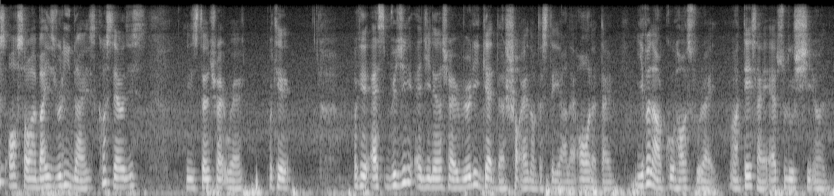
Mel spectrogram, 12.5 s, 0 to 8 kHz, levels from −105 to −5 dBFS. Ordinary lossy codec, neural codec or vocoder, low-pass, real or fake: none; none; 7.2 kHz; real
